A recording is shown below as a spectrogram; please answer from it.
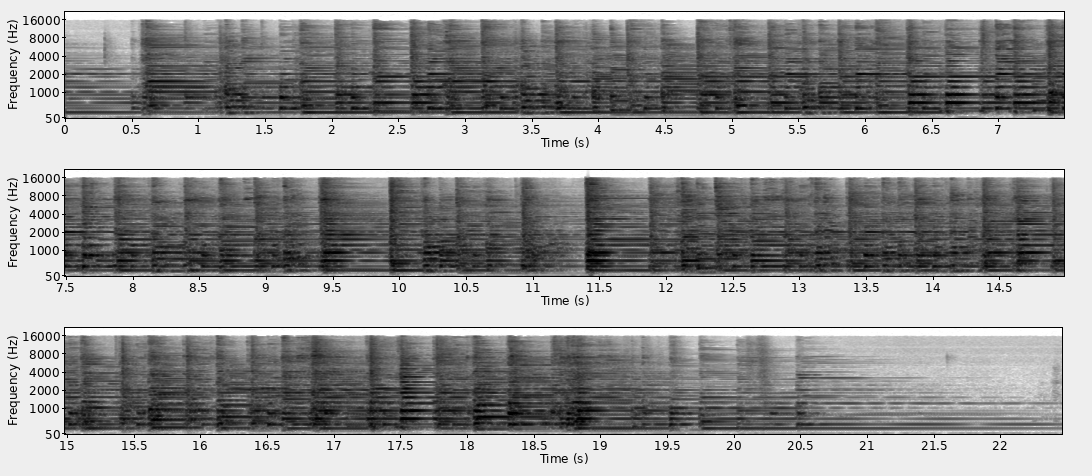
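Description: Newly finished five-string banjo played clawhammer style: a steady stream of plucked notes over a ringing drone string, ending on a chord that rings out and fades near the end.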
